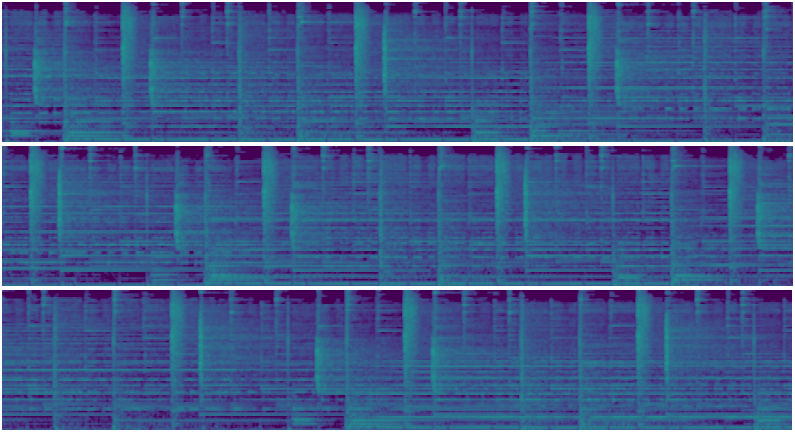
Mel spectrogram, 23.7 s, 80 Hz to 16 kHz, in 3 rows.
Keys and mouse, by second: 0.1 alt+q, 0.7 Tab, 1.3 g, 1.6 click, 1.6 z, 1.9-3.9 ctrl+shift+middle drag, 2.3 z, 2.8 g, 3.9 shift+click, 4.1-7.4 ctrl+middle drag, 4.4 Tab, 4.5 a, 5.5 s, 7.4 shift+click, 7.5-13.4 middle drag, 7.8 z, 13.0 2, 13.4 alt+right click, 13.6-15.4 shift+middle drag, 14.6 e, 15.4 click, 15.7 z, 16.5-19.1 ctrl+shift+middle drag, 17.7 e, 19.1 click, 19.5 e, 20.9 click, 21.2 e, 22.9 click, 23.1 e.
